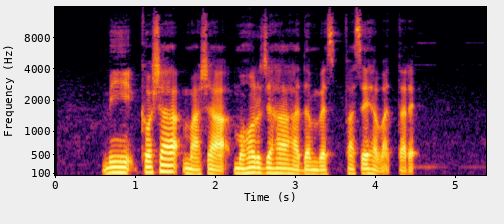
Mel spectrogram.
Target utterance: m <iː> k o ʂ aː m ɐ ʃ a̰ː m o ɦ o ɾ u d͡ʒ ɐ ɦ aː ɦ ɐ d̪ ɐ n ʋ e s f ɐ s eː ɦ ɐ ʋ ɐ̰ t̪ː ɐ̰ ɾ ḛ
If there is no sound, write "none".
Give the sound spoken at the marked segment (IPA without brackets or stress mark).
iː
